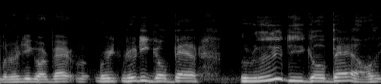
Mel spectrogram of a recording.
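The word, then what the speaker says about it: Gobert: Rudy go Rudy go go Bell you got to say it like you got a something on your tongue like a Frenchman when he was out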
